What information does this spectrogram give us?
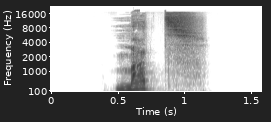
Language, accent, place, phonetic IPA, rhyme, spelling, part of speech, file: German, Germany, Berlin, [mat͡s], -at͡s, Matz, proper noun / noun, De-Matz.ogg
- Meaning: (proper noun) a diminutive of the male given name Matthias; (noun) 1. boy 2. pig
